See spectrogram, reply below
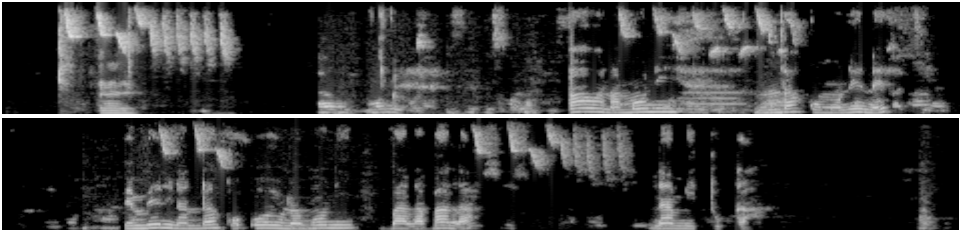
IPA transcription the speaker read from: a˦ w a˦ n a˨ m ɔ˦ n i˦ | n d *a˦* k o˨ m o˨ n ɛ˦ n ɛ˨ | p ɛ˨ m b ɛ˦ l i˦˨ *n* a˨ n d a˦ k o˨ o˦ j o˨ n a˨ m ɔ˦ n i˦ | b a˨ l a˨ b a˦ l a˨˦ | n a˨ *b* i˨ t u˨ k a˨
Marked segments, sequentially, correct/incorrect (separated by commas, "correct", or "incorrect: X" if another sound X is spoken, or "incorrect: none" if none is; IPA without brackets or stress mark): correct, correct, incorrect: m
